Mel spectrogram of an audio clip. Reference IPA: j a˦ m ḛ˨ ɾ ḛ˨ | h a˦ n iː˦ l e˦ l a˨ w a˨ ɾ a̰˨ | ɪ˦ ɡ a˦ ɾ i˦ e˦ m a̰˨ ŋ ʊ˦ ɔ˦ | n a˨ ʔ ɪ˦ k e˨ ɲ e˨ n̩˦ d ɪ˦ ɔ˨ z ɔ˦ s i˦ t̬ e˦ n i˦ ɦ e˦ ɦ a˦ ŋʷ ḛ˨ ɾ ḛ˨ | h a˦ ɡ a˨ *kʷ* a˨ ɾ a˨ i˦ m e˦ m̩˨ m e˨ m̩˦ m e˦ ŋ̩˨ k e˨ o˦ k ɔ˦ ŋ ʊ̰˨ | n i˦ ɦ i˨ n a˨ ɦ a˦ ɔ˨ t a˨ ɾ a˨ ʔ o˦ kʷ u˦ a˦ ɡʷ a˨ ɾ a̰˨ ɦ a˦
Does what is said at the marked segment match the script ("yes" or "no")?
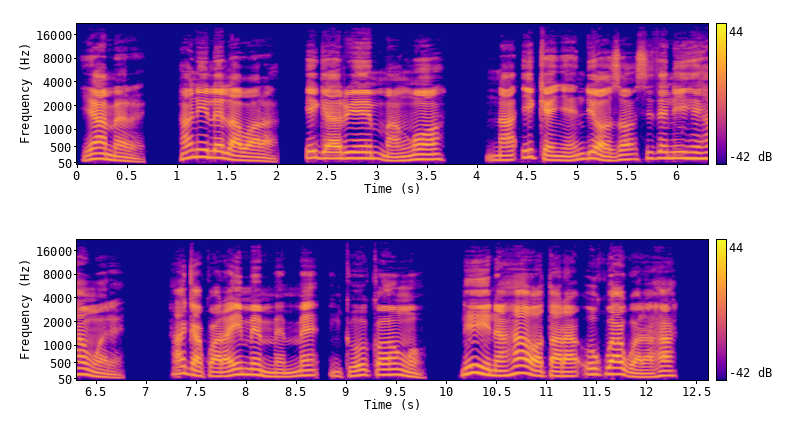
yes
